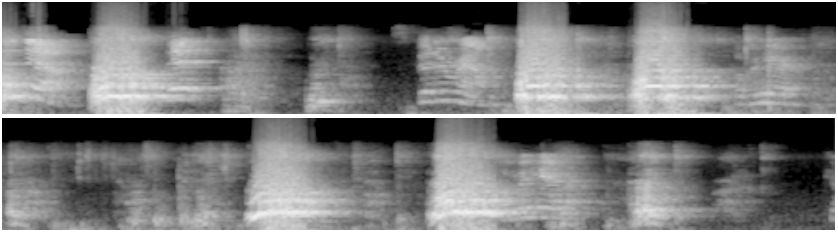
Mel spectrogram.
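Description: Black Labrador barking excitedly: loud, sharp barks in pairs, about six in all, with a second or two between pairs.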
